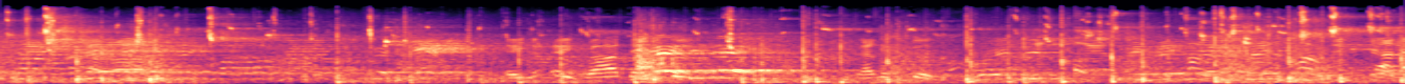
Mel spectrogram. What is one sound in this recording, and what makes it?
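Basketballs bounce with sharp thuds in a large echoing hall.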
